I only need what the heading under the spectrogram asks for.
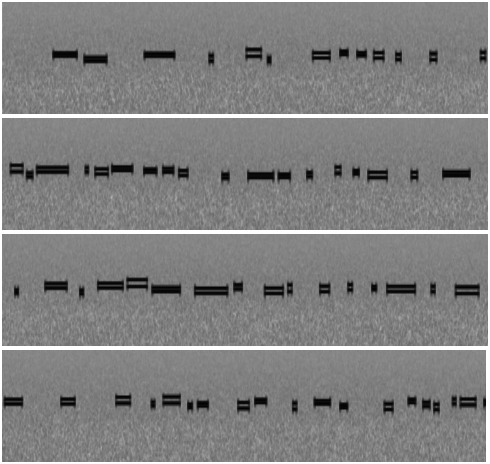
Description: Pairs of high tones at irregular times. There is no code.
